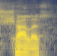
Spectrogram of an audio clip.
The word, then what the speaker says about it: chalet: So basically their orders are to secure a chalet and... It's pronounced shallot.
